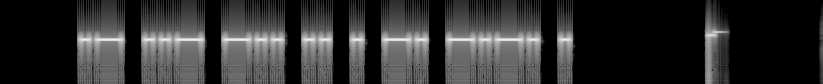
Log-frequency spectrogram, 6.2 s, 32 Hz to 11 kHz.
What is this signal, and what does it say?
Morse code, heard as a keyed tone, about 20 wpm, 700 Hz. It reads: AUDIENCE
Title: Sentences from Top 800 Words - New Word Drill - 20wpm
